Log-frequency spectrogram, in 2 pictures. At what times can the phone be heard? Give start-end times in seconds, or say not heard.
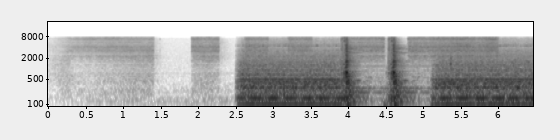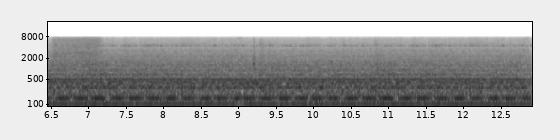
not heard.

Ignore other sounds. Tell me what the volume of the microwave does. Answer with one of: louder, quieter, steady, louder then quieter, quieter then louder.
steady.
